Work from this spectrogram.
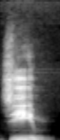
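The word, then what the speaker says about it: ج: जो first first letter देखें जो डॉट से है जिसके पेट में डॉट हो इसको कहते हैं हम जीम।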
